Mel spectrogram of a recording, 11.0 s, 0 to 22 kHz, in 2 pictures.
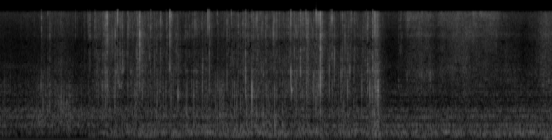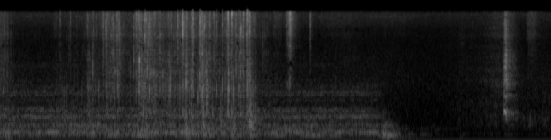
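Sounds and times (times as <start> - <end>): foamy liquid bubbling and crackling: 0.0 - 9.3.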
